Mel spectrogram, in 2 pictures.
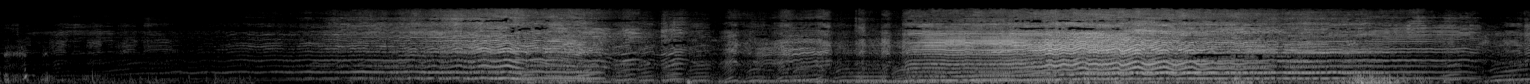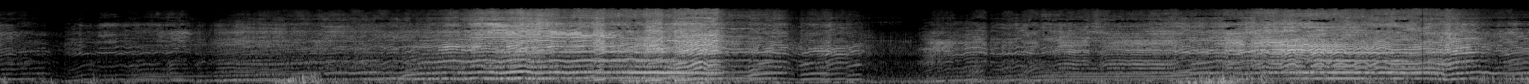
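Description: Small gas two-stroke engine of a large-scale RC car revving up and down in quick throttle bursts. It is faint for the first couple of seconds, then grows loud and fades several times, loudest about a third of the way in and again two-thirds in.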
